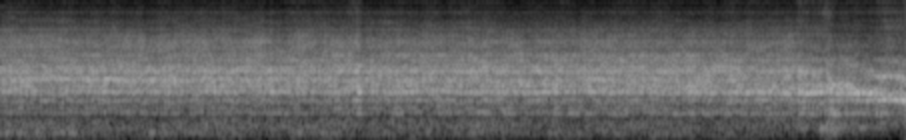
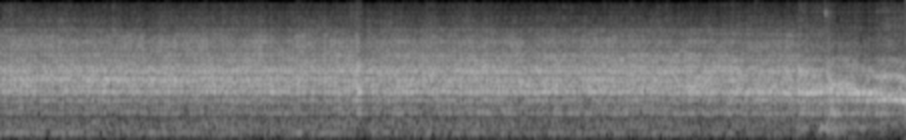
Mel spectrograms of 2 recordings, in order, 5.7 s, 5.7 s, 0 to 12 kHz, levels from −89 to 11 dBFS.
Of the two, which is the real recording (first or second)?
second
